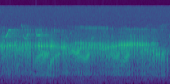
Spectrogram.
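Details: Red-necked grebe, one of a breeding pair followed through spring (April–May) while mating, catching Northern crested newts and later feeding zebra-striped chicks; a continuous harsh, pulsed, wavering call that rises and falls without pause for over three seconds.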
